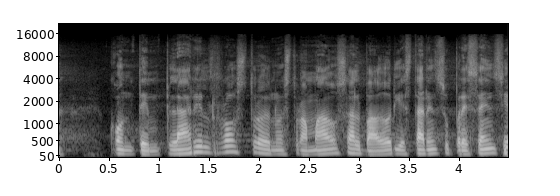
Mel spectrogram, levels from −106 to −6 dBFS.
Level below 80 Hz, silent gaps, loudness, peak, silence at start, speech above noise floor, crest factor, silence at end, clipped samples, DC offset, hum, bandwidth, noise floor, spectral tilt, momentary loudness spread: -78 dBFS; none; -37 LUFS; -18 dBFS; 0 s; 27 dB; 18 dB; 0 s; under 0.1%; under 0.1%; none; 15.5 kHz; -63 dBFS; -5 dB/octave; 5 LU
